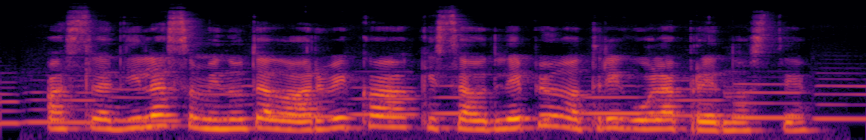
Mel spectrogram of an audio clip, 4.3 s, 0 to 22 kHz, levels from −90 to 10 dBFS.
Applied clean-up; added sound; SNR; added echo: none; Wind instrument, woodwind instrument; 12 dB; none.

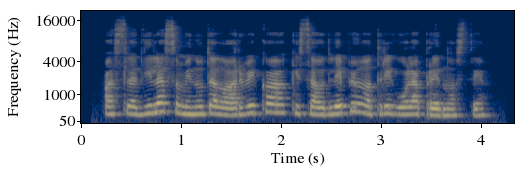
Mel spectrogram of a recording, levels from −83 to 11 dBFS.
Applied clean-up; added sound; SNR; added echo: none; none; none; none.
